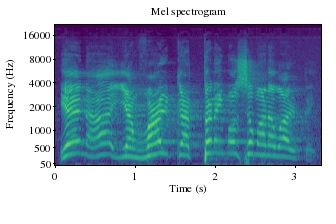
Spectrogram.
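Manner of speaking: fervent pulpit confession; impassioned testimony. Acted. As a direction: testify with mounting fervour, phrase after phrase. Preacher testifies about worthless former life.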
